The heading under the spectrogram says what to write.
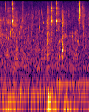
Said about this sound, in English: it can suck water into the system directly like that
